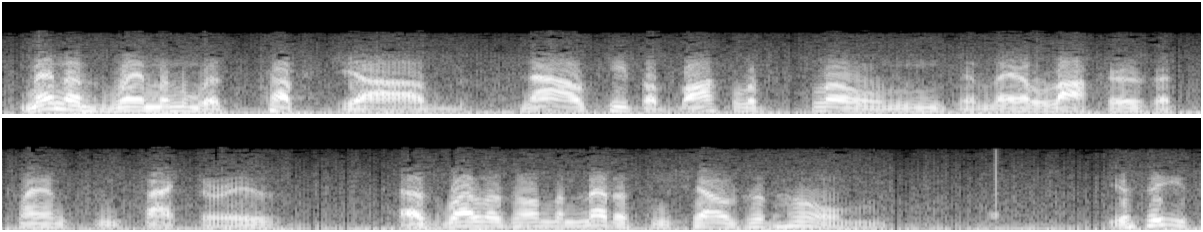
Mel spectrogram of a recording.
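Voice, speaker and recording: A man announcing in a 1940s radio advertising style, with an emphatic, polished sales delivery. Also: medium pitch. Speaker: commercial announcer. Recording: muffled noisy 1940s radio recording.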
